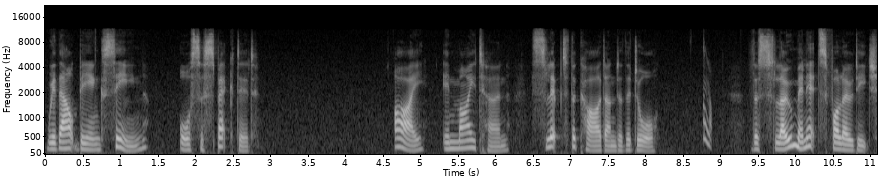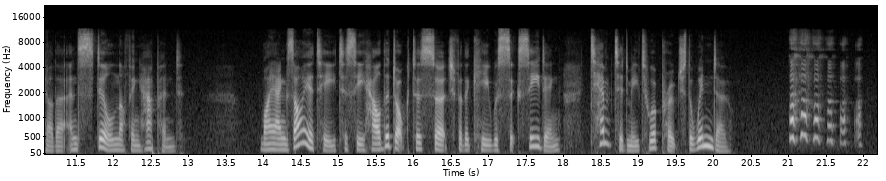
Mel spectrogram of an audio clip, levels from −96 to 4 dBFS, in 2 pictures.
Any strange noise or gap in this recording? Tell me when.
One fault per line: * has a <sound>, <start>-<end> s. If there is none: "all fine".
* has a chirp, 8.8-8.9 s
* has a laugh, 21.0-22.0 s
